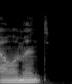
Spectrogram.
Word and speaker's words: LMNT: Have you heard about Element? It's spelled L-M-N-T.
